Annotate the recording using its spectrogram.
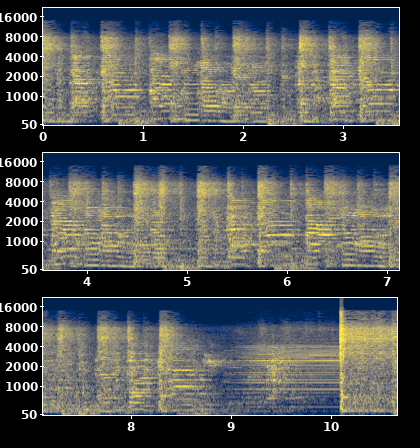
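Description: Punk band playing live: distorted electric guitar, bass guitar and a drum kit with a fast, steady beat. Near the end the drums and cymbals drop away for about a second, leaving the guitars ringing, before the full band comes back in.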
